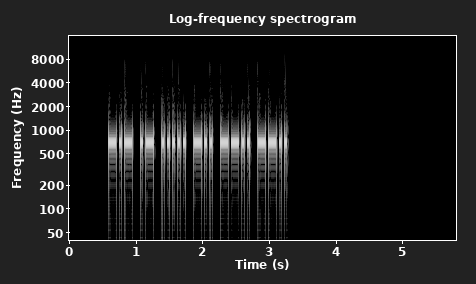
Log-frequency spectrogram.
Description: Morse code, heard as a keyed tone, about 32 wpm, 700 Hz. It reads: KA5DZZ
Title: USA Call Signs - 6 Characters - Repeated 2x - 30wpm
